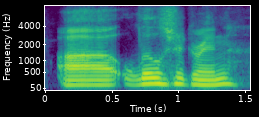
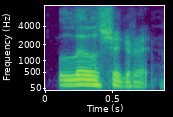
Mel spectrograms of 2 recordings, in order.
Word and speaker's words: Liljegren: Now it's Lil Chagrin. Okay. So that L and J kind of get merged a little bit.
